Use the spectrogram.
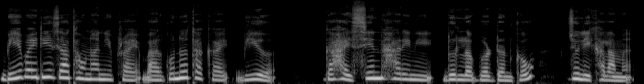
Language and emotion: Bodo, neutral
